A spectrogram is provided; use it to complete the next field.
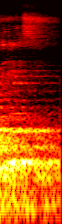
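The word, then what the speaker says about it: reel: en la mañana yo abrí y vi un ril de un predicador me llamó la atención le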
